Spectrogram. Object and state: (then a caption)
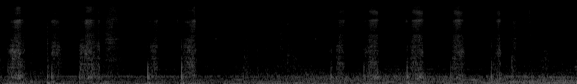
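Pencil sketching on paper. A graphite pencil sketches on a single white sheet of drawing paper resting on a wooden desk. Quick, uneven scratching strokes make bright, hissy bursts over a quiet, steady low background.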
